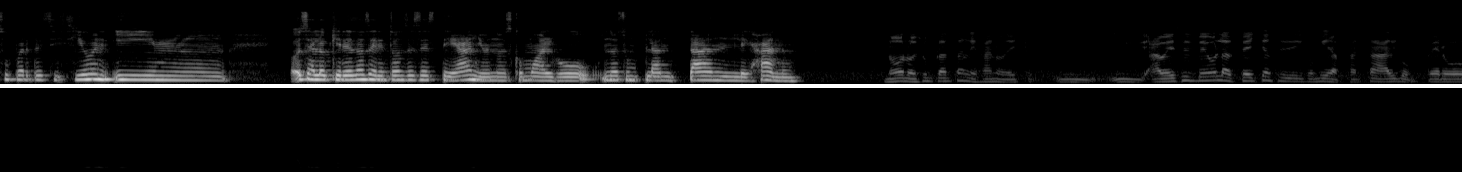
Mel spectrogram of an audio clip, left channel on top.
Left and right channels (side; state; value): right; silent; 58 dB below the other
